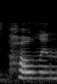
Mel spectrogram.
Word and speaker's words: Poulin: All right, let's move on to Poulin. That pronounce it correctly? Close. It's Poland like the country, Poland.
